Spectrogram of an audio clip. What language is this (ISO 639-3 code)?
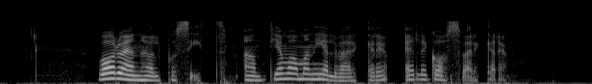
swe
